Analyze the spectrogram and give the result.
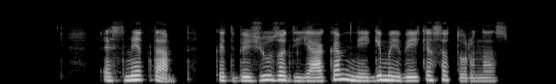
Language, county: Lithuanian, Utena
